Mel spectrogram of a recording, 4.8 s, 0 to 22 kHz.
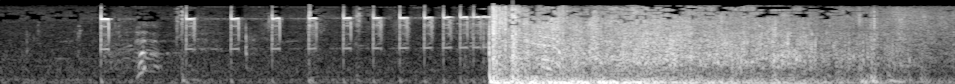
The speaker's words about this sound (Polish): To jak się używa granata, słuchajcie? Przytrzymaj R1, aby wycelować granatem.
